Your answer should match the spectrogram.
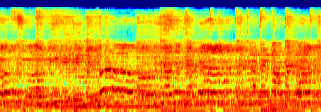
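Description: A woman singing a pop song live into a handheld microphone, her melody gliding between notes, over instrumental backing with steady bass notes.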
